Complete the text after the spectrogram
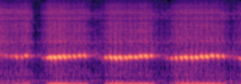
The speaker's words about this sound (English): So now the sun has gone down. The moon has come up. We got our crickets.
